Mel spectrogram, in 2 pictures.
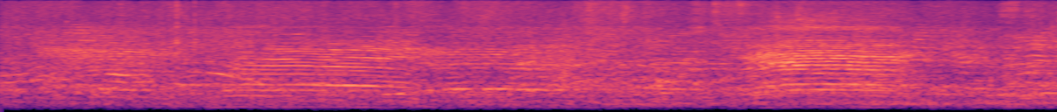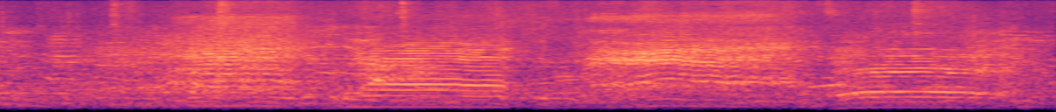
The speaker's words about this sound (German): Also ich bin gerade auf dem New York State Sheep and Wool Festival, also known as Rhinebeck. Und äh, was wir im Hintergrund hören, sind diverse vierbeinige Elemente, die gerade zum Teil geschoren werden. Also wir gehen gerade auf einen offenen Stall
